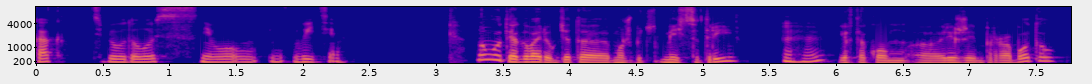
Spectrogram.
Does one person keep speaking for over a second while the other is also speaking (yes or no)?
no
